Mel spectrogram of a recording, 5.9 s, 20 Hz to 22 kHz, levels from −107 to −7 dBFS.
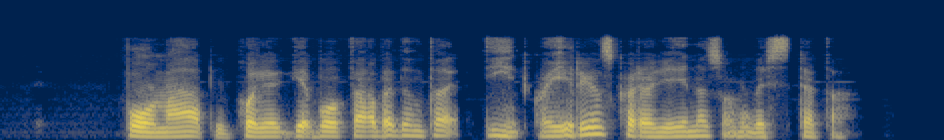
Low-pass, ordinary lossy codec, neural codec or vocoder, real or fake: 7.2 kHz; Opus, 64 kbps; codec, 16 kHz, 0.5 kbps, FunCodec, trained on LibriTTS, 25 frames a second; fake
